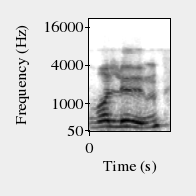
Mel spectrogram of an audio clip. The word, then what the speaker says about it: Woolume: to pronounce it, but we called it volume because we want to be working a lot with sound absorbing different structures that can be made from wool. And so it goes both to the volume of sound, but then using the word wool spelled, so it's spelled Woolume.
